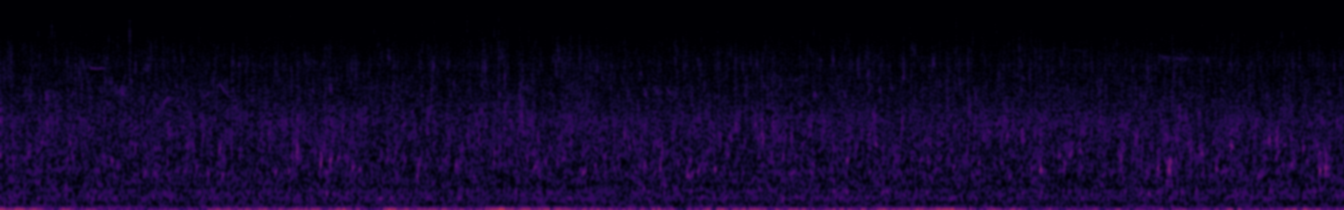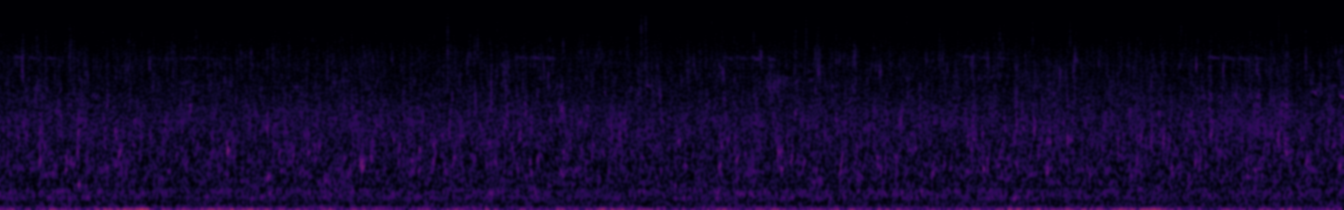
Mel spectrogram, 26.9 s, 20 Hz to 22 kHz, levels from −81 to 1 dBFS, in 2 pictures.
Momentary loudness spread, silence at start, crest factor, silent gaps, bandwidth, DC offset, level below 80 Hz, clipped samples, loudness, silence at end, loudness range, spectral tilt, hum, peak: 1 LU; 0 s; 18 dB; none; 16.5 kHz; under 0.1%; -60 dBFS; under 0.1%; -53 LUFS; 0 s; 0 LU; -1.5 dB/octave; none; -34 dBFS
